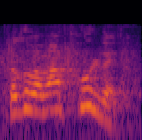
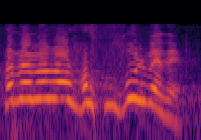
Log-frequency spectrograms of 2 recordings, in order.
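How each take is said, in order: First: پول said cleanly with a firm P; clear model. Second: Stumbling به من، به من, then پول forced out louder; struggling with P. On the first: Shown as a demonstration. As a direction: model پول بده, P crisp. (پول را با پ روشن بگو) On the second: Acted. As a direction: fight to get the word پول out. (با تقلا و بلند پول را بگو)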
